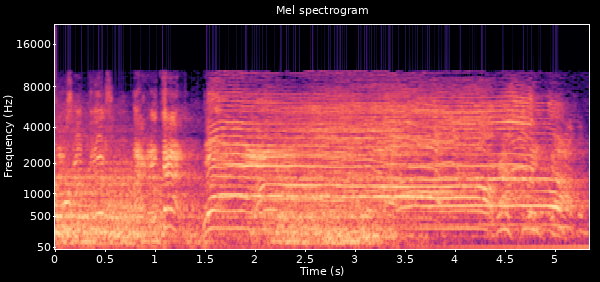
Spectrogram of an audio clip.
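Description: Group of stage actors shouting and yelling together in unison, a loud sustained crowd-like roar of mixed voices swelling after a brief quieter start and continuing for several seconds.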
